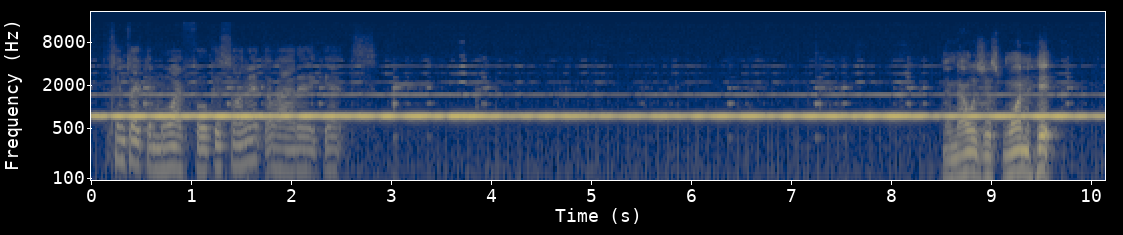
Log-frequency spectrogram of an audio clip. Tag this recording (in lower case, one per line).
speech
